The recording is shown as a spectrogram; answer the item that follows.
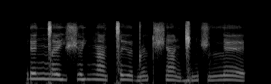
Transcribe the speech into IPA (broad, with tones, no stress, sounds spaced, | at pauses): ɾ ɛ˥ ŋ͡ǀ ɛ˥˩ j ʃ ə˥ j ŋ ã˥˩ ǀ ɪ˥˩ ə̯ d̪ ã˥ ʈ ʃ ã˥˩ ɡ͡ǁ ĩ˥˩ ʃ lː ɛ˥˩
